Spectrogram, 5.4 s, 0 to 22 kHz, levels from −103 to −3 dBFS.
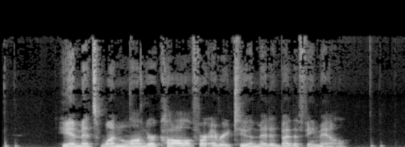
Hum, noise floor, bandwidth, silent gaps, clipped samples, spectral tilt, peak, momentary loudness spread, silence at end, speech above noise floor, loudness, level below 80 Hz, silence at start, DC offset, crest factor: none; -68 dBFS; 17 kHz; none; under 0.1%; -5.5 dB/octave; -2 dBFS; 10 LU; 0.3 s; 49 dB; -20 LUFS; -58 dBFS; 0.05 s; under 0.1%; 18 dB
